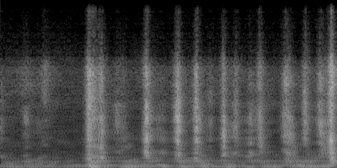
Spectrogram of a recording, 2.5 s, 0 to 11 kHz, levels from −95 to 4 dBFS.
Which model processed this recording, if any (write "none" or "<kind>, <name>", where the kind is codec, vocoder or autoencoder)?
vocoder, WaveNeXt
